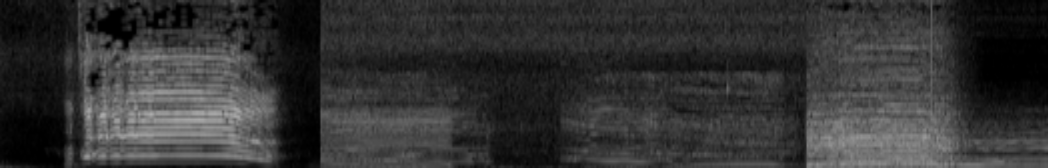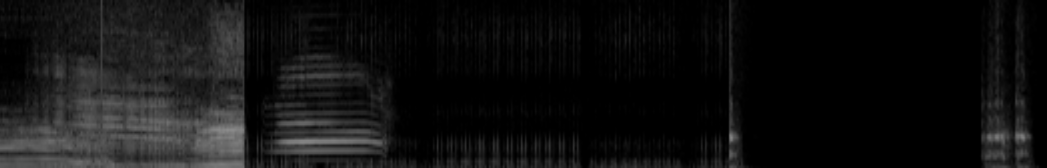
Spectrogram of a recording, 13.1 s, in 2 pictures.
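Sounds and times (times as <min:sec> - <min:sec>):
cattle mooing: 0:02.0 - 0:03.1, 0:03.7 - 0:09.0
cat meow: 0:08.2 - 0:09.0.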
